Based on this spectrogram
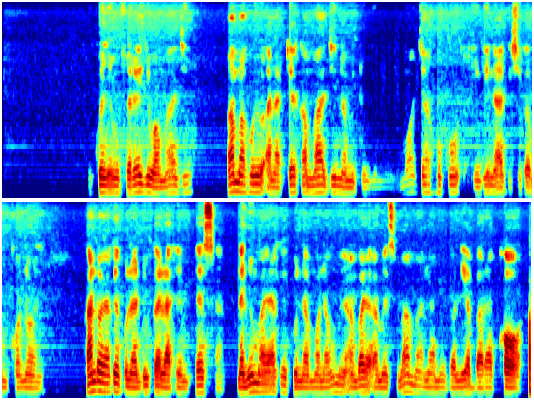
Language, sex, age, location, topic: Swahili, male, 18-24, Kisumu, health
